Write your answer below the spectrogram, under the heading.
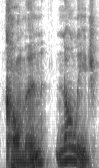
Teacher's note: Com and no receive the stress there.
